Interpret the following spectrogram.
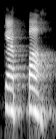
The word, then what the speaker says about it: kappa: कैप्पा। ठीक है, कापा या कप्पा जो भी आपको बोलना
